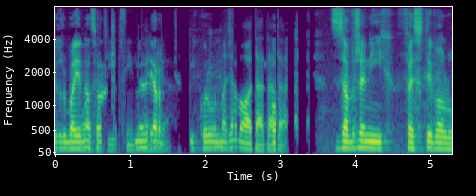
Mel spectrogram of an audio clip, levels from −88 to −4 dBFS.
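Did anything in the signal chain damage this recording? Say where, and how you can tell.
Yes. At the call-processing stage, the echo canceller likely misjudged moments when both ends were talking at once and treated this side's speech as loudspeaker echo. It turned that speech down from 0.61 to 1.88 s, for about a second in total, and again from 2.62 to 3.12 s, for about half a second. At its deepest the level drops by about 40 dB, so the speech dips hard. This is speech suppressed in double talk.

An echo canceller also likely failed to remove everything a loudspeaker fed into its microphone, and the remainder was sent back as an echo leak. A faint copy of the speech trails 263 ms behind the original at 2.07 to 2.23 s (about 35 dB down), 3.06 to 3.41 s (about 20 dB down, the clearest) and 4.91 to 4.95 s (about 30 dB down). The loudest overlaps the end of the second dropout.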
